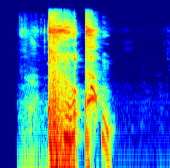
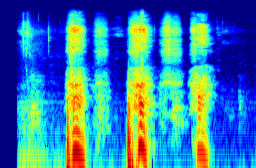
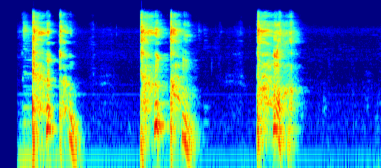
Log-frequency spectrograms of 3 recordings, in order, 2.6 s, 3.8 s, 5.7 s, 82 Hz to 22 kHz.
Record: {"cough_length": "2.6 s", "cough_amplitude": 32768, "cough_signal_mean_std_ratio": 0.45, "exhalation_length": "3.8 s", "exhalation_amplitude": 32766, "exhalation_signal_mean_std_ratio": 0.38, "three_cough_length": "5.7 s", "three_cough_amplitude": 32768, "three_cough_signal_mean_std_ratio": 0.41, "survey_phase": "beta (2021-08-13 to 2022-03-07)", "age": "45-64", "gender": "Male", "wearing_mask": "No", "symptom_abdominal_pain": true, "symptom_onset": "12 days", "smoker_status": "Current smoker (11 or more cigarettes per day)", "respiratory_condition_asthma": false, "respiratory_condition_other": true, "recruitment_source": "REACT", "submission_delay": "11 days", "covid_test_result": "Negative", "covid_test_method": "RT-qPCR", "influenza_a_test_result": "Negative", "influenza_b_test_result": "Negative"}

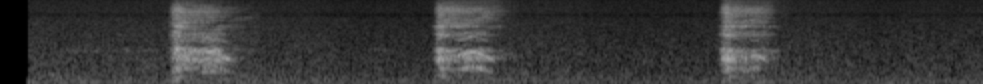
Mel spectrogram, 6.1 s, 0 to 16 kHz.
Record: {"exhalation_length": "6.1 s", "exhalation_amplitude": 8915, "exhalation_signal_mean_std_ratio": 0.42, "survey_phase": "beta (2021-08-13 to 2022-03-07)", "age": "65+", "gender": "Female", "wearing_mask": "No", "symptom_none": true, "smoker_status": "Ex-smoker", "respiratory_condition_asthma": false, "respiratory_condition_other": false, "recruitment_source": "REACT", "submission_delay": "2 days", "covid_test_result": "Negative", "covid_test_method": "RT-qPCR", "influenza_a_test_result": "Negative", "influenza_b_test_result": "Negative"}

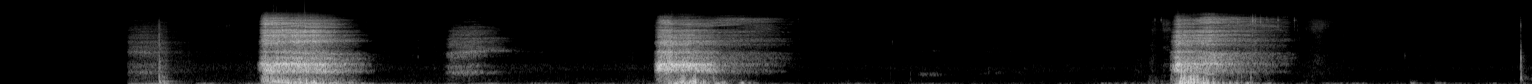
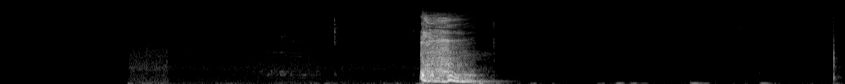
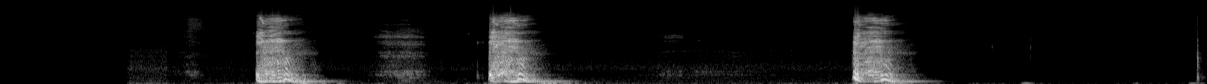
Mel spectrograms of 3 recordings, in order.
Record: {"exhalation_length": "15.3 s", "exhalation_amplitude": 26023, "exhalation_signal_mean_std_ratio": 0.33, "cough_length": "8.5 s", "cough_amplitude": 26028, "cough_signal_mean_std_ratio": 0.21, "three_cough_length": "12.1 s", "three_cough_amplitude": 26028, "three_cough_signal_mean_std_ratio": 0.31, "survey_phase": "beta (2021-08-13 to 2022-03-07)", "age": "65+", "gender": "Male", "wearing_mask": "No", "symptom_none": true, "smoker_status": "Never smoked", "respiratory_condition_asthma": false, "respiratory_condition_other": false, "recruitment_source": "REACT", "submission_delay": "2 days", "covid_test_result": "Negative", "covid_test_method": "RT-qPCR", "influenza_a_test_result": "Negative", "influenza_b_test_result": "Negative"}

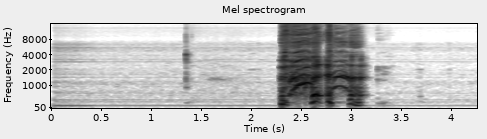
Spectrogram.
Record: {"cough_length": "4.3 s", "cough_amplitude": 32768, "cough_signal_mean_std_ratio": 0.36, "survey_phase": "beta (2021-08-13 to 2022-03-07)", "age": "65+", "gender": "Male", "wearing_mask": "No", "symptom_none": true, "smoker_status": "Ex-smoker", "respiratory_condition_asthma": false, "respiratory_condition_other": false, "recruitment_source": "REACT", "submission_delay": "3 days", "covid_test_result": "Negative", "covid_test_method": "RT-qPCR", "influenza_a_test_result": "Negative", "influenza_b_test_result": "Negative"}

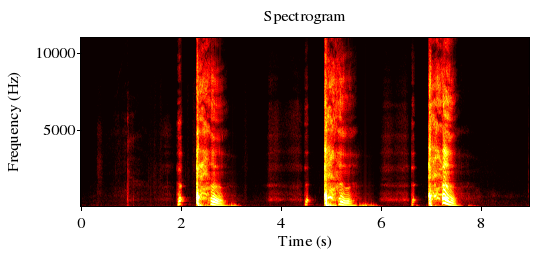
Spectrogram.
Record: {"three_cough_length": "9.0 s", "three_cough_amplitude": 32768, "three_cough_signal_mean_std_ratio": 0.28, "survey_phase": "beta (2021-08-13 to 2022-03-07)", "age": "65+", "gender": "Male", "wearing_mask": "Yes", "symptom_runny_or_blocked_nose": true, "symptom_fatigue": true, "symptom_loss_of_taste": true, "symptom_other": true, "smoker_status": "Ex-smoker", "respiratory_condition_asthma": false, "respiratory_condition_other": false, "recruitment_source": "Test and Trace", "submission_delay": "2 days", "covid_test_result": "Positive", "covid_test_method": "RT-qPCR", "covid_ct_value": 25.5, "covid_ct_gene": "ORF1ab gene"}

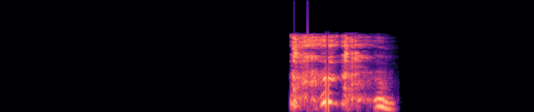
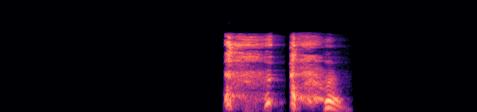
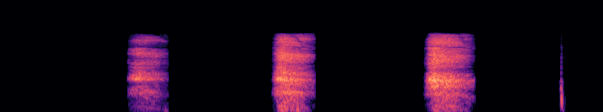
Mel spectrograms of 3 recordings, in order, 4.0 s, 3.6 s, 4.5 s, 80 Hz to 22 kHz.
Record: {"cough_length": "4.0 s", "cough_amplitude": 32767, "cough_signal_mean_std_ratio": 0.29, "three_cough_length": "3.6 s", "three_cough_amplitude": 32168, "three_cough_signal_mean_std_ratio": 0.32, "exhalation_length": "4.5 s", "exhalation_amplitude": 14825, "exhalation_signal_mean_std_ratio": 0.29, "survey_phase": "beta (2021-08-13 to 2022-03-07)", "age": "45-64", "gender": "Female", "wearing_mask": "No", "symptom_cough_any": true, "symptom_runny_or_blocked_nose": true, "symptom_shortness_of_breath": true, "symptom_sore_throat": true, "smoker_status": "Current smoker (1 to 10 cigarettes per day)", "respiratory_condition_asthma": false, "respiratory_condition_other": false, "recruitment_source": "Test and Trace", "submission_delay": "2 days", "covid_test_result": "Negative", "covid_test_method": "ePCR"}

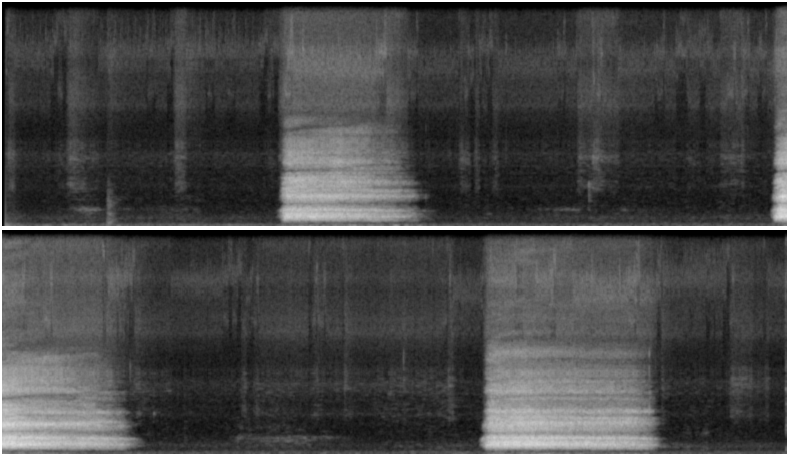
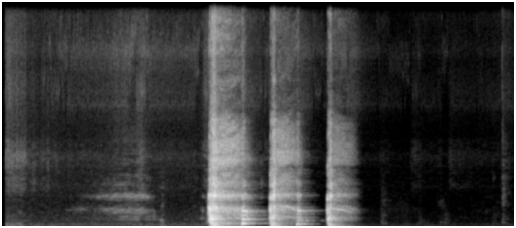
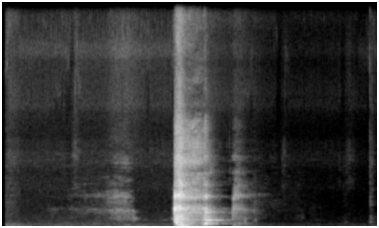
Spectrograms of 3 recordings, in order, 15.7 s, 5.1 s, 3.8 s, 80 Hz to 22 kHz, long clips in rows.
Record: {"exhalation_length": "15.7 s", "exhalation_amplitude": 30145, "exhalation_signal_mean_std_ratio": 0.41, "three_cough_length": "5.1 s", "three_cough_amplitude": 32766, "three_cough_signal_mean_std_ratio": 0.28, "cough_length": "3.8 s", "cough_amplitude": 32768, "cough_signal_mean_std_ratio": 0.24, "survey_phase": "beta (2021-08-13 to 2022-03-07)", "age": "18-44", "gender": "Female", "wearing_mask": "No", "symptom_sore_throat": true, "smoker_status": "Never smoked", "respiratory_condition_asthma": false, "respiratory_condition_other": false, "recruitment_source": "Test and Trace", "submission_delay": "1 day", "covid_test_result": "Negative", "covid_test_method": "RT-qPCR"}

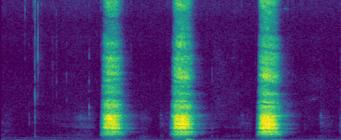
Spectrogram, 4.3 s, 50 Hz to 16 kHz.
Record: {"exhalation_length": "4.3 s", "exhalation_amplitude": 3683, "exhalation_signal_mean_std_ratio": 0.35, "survey_phase": "beta (2021-08-13 to 2022-03-07)", "age": "45-64", "gender": "Female", "wearing_mask": "No", "symptom_runny_or_blocked_nose": true, "symptom_sore_throat": true, "symptom_fatigue": true, "symptom_headache": true, "smoker_status": "Never smoked", "respiratory_condition_asthma": false, "respiratory_condition_other": false, "recruitment_source": "REACT", "submission_delay": "1 day", "covid_test_result": "Negative", "covid_test_method": "RT-qPCR"}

